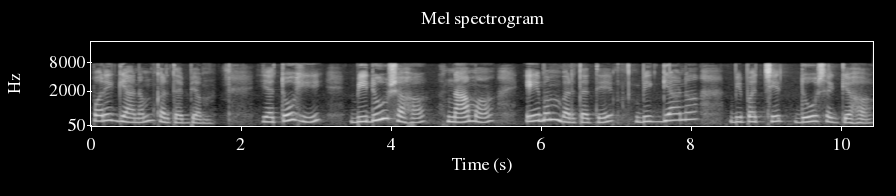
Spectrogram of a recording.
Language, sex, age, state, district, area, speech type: Sanskrit, female, 18-30, Assam, Baksa, rural, spontaneous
